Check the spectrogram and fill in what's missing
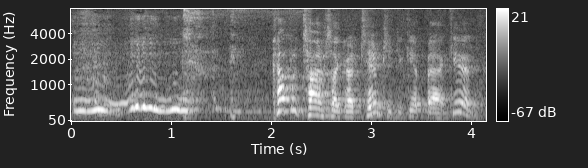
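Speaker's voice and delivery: words stretched out through real laughter, slow and high; can barely get it out for laughing; laughing while telling. Real, not acted. Storyteller laughing at his own childhood mishap with the wagon, laughing through the words.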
